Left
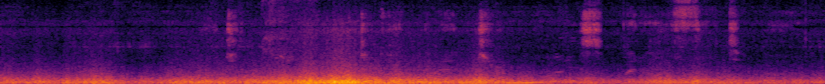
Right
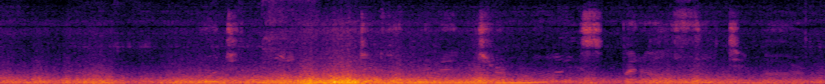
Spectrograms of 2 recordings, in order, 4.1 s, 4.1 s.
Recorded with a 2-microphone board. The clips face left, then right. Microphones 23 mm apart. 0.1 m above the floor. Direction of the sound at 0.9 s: 15° right (ahead or behind).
